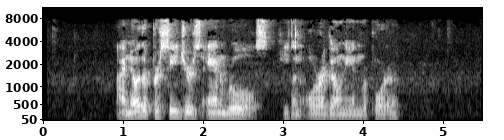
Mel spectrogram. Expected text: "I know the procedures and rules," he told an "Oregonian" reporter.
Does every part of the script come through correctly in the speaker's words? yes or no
no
